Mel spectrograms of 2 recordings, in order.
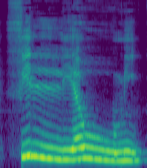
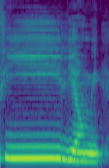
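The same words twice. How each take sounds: First: The 'f' links straight into 'l' with a short vowel. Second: The long 'ya' vowel is pronounced before the 'l'. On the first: The speaker calls it right. "on fait la liaison de l'fa al-lam. ... On prononce pas le ya" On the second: The speaker calls it wrong. "J'ai pas dit"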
